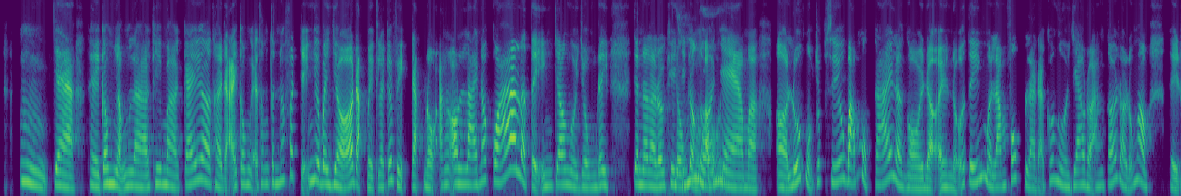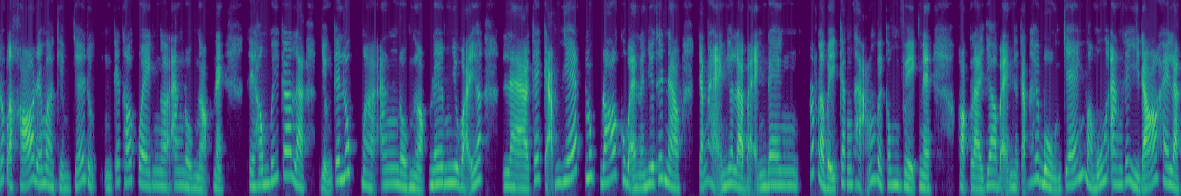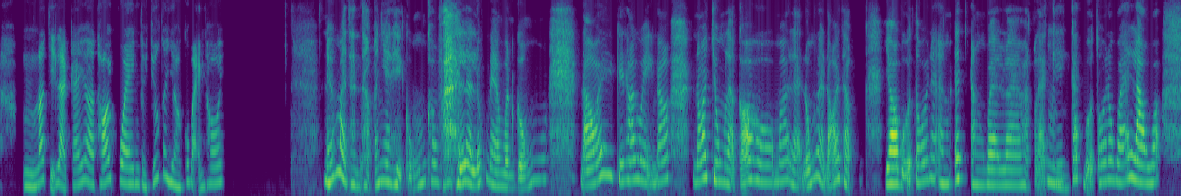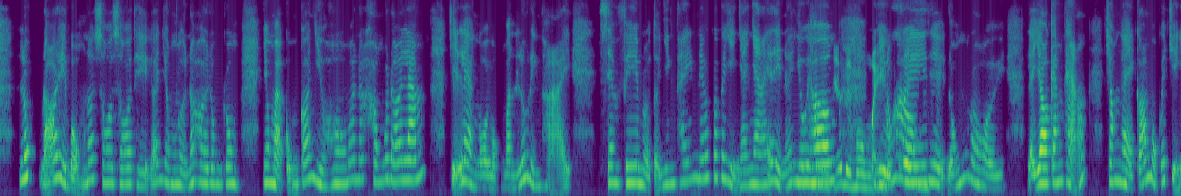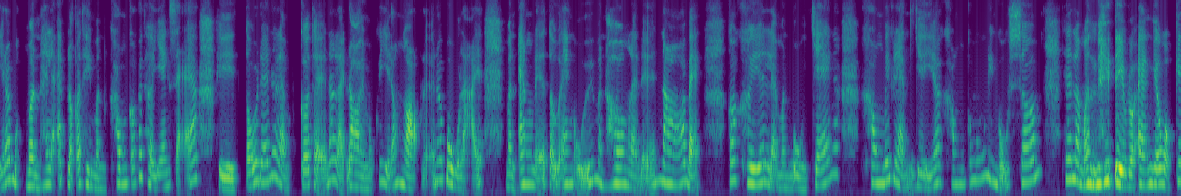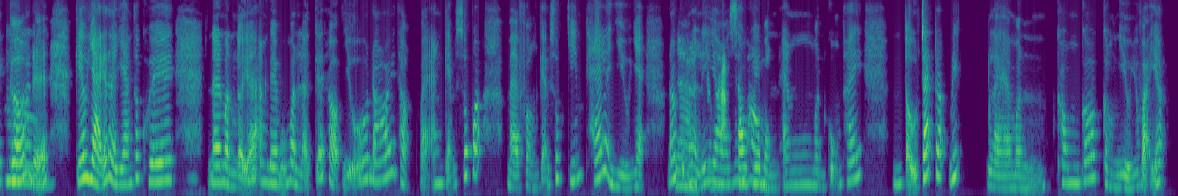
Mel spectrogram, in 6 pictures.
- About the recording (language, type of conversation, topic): Vietnamese, advice, Làm sao để kiểm soát thói quen ngủ muộn, ăn đêm và cơn thèm đồ ngọt khó kiềm chế?
- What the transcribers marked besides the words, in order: tapping; laughing while speaking: "phải"; laughing while speaking: "mình đi tìm"; laughing while speaking: "cớ"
